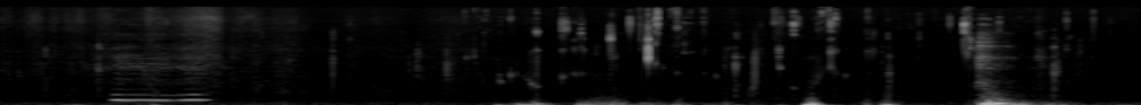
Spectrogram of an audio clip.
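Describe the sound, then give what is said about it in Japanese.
Chewing on a young, firm banana gives a few crisp, crunchy bites in an uneven burst of moist chomps after a quiet start. “シャキってバナナの擬音でシャキっておかしいかなって思うんですけど、シャキシャキシャキっていうの、若い感じの美味しいやつです。”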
